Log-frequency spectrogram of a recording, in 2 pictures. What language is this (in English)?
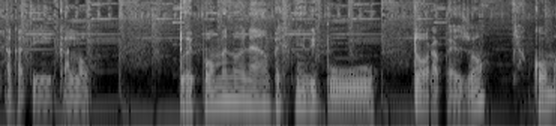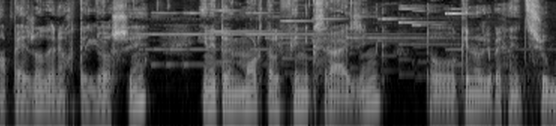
Greek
